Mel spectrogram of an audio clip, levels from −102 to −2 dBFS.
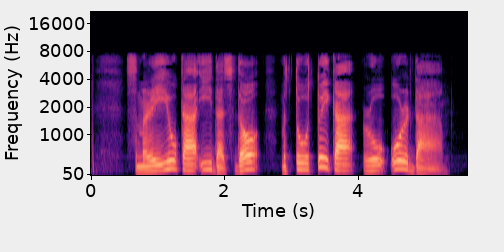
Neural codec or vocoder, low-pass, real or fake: none; 7.2 kHz; real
